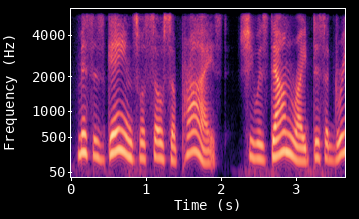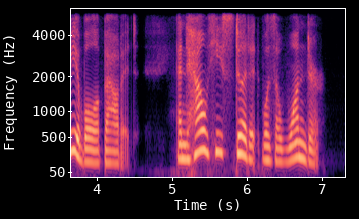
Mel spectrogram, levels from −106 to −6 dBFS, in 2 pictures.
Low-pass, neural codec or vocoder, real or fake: 5.4 kHz; codec, 16 kHz in and 24 kHz out, 0.9 kbps, LongCat-Audio-Codec, fine tuned four codebook decoder; fake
